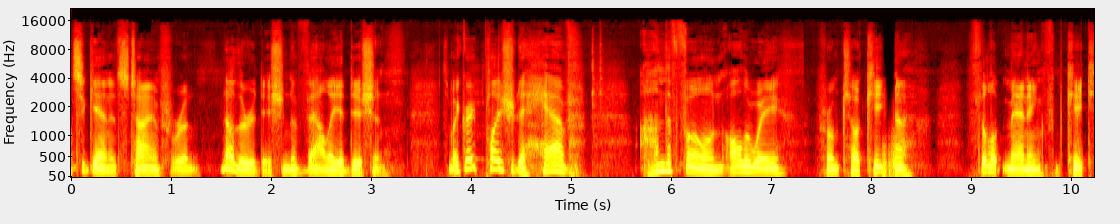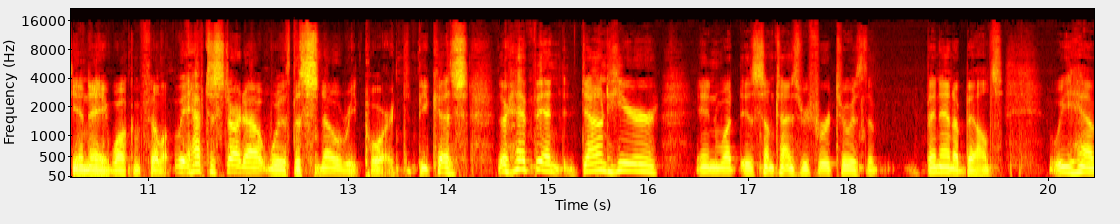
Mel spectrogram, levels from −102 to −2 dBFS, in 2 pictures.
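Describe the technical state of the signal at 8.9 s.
At 8.9 s a call bitrate drop is under way, spanning 8.13 to 17.59 s. The encoder's allotted bits collapsed, consistent with roughly 128 kbps falling to about 19 kbps, so coding turns coarse and highs are trimmed, leaving the sound rough and muffled.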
